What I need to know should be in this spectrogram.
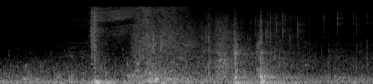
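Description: A hatch door slides open with a mechanical whoosh.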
